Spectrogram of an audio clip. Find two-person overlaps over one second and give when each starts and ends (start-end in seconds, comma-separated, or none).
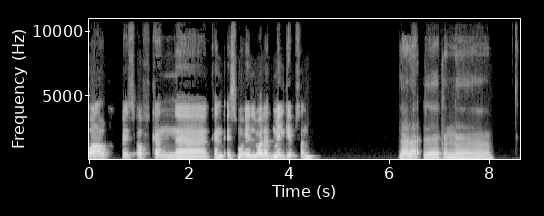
none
